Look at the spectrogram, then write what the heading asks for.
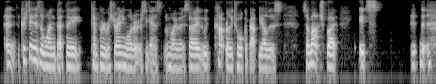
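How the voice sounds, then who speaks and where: Australian woman, mid pitch, slow pace, casual emphatic commentary, repeats phrases, lo-fi muffled audio. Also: no echo. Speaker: online show host. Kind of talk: casual commentary on court documents and recordings.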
